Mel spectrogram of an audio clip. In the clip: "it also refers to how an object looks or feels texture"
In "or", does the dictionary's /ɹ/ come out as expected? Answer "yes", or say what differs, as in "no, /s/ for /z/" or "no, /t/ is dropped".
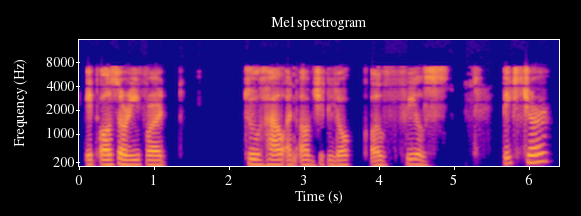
no, /l/ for /ɹ/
